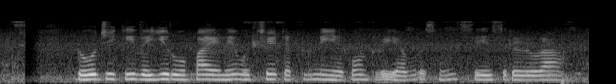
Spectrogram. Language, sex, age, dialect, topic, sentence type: Telugu, female, 18-24, Utterandhra, banking, statement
